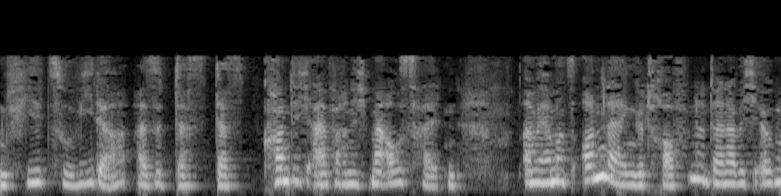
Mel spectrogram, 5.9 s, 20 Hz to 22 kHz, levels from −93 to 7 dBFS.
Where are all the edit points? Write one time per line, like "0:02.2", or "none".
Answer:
none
